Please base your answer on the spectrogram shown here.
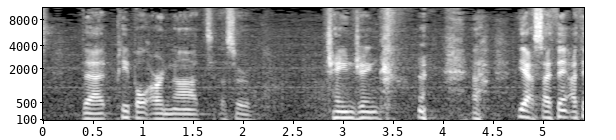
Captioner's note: laughs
